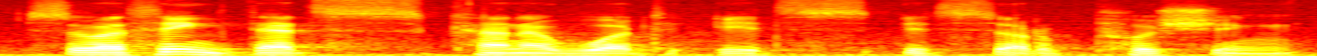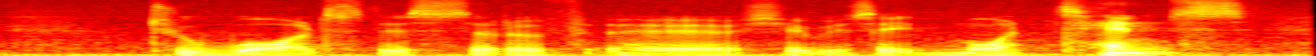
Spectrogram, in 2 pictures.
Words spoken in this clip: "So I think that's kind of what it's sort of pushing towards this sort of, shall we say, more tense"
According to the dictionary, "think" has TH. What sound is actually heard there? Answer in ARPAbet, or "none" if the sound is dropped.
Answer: TH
